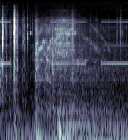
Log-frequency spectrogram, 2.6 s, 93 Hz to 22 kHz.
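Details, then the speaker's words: 2005 Mazda 6 with start-and-stall complaint and misleading P0335 crank sensor code: short crank, catches quickly and settles into a low even idle without stalling; mechanic suspects a bad mass airflow sensor. "And it's idling lower. Let's see if it's going to stall out. This car starts. Runs."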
